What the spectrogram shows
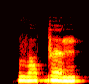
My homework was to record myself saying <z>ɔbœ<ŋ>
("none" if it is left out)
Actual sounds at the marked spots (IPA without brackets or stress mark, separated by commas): ð, ŋ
